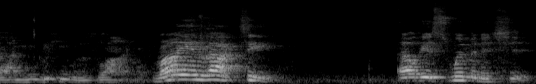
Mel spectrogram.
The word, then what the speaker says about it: Lochte: Your man Ryan Lochte, because you corrected me, I was saying it wrong. I was calling him Lochte. Yeah, like his name just looked like it.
